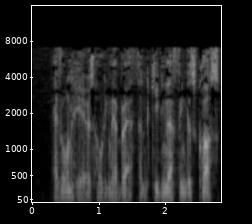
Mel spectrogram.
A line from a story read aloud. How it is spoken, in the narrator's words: whispered the head reporter of the Bluontin News-Gathering Bureau into his invisible microphone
